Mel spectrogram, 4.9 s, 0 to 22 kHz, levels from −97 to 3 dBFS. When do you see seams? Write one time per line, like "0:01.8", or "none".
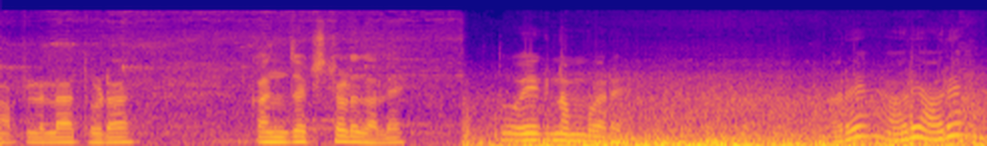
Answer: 0:02.4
